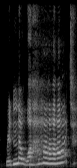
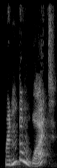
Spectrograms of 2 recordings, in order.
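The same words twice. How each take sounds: First: Slow, whinnying horsey take; neighing horse. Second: Scornful, incredulous sneer; mock the very idea of a donkey; contemptuous. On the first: Shown as a demonstration. Narrator tries the horse's contemptuous neigh. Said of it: "I can't neigh very well". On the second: A narrator's reading. Horse sneering at the boy with contempt. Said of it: "retorted the horse with extreme contempt".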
